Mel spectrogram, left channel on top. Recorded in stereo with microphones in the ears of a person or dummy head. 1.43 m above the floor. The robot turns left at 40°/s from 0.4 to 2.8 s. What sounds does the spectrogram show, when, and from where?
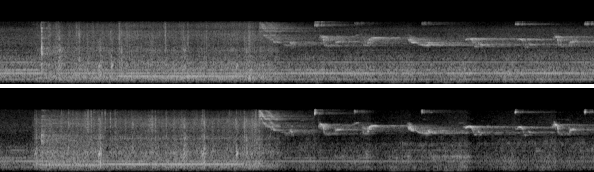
0.4 s chewing: 55° left (ahead or behind), 0.9 m
2.6 s a bird: 30° right (ahead or behind), 0.8 m; by 5.9 s 40° right (ahead or behind), 0.8 m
